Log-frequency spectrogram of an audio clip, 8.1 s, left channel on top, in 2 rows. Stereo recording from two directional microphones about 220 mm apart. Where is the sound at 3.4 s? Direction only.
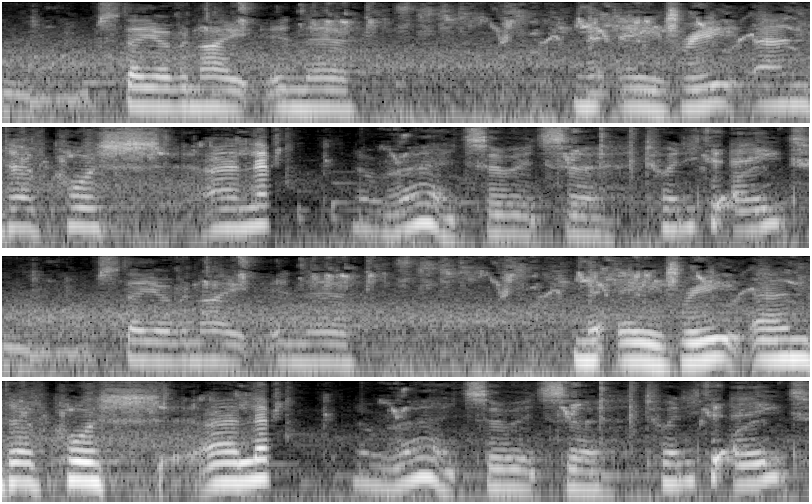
25° right (ahead or behind).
